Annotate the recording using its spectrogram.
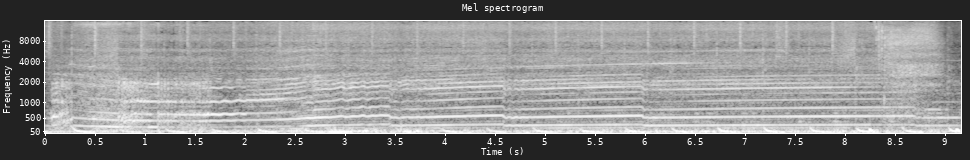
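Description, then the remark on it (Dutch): A loud, high-pitched Formula 1 race car engine at Zandvoort roars continuously, its pitch climbing in repeated steps as it shifts through gears, with no voices over it. “Het is misschien niet zo mooi geluid als die ouderwetse V10, V12-motoren.”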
